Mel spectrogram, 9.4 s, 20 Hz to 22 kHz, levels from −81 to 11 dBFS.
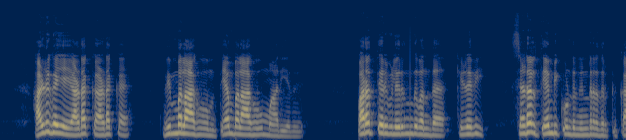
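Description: At 2.09 to 2.14 s and again at 6.14 to 6.19 s, the speech stutters briefly: these are overlapping chunks, where each new 4-second block begins before the previous one finished, so about 50 ms of audio plays twice at the join. Each repeat is heard as a click or hiccup. On a waveform, a 50 ms stretch appears duplicated with a visible discontinuity; a spectrogram shows a thin vertical seam and repeated formant fragments.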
